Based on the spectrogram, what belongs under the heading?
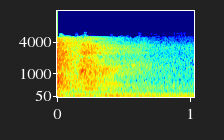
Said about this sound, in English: Don't do that to me, Ma. Don't slap me. Bad boys get slapped.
